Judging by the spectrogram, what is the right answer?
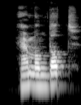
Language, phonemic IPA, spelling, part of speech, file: Dutch, /hɛrˈmɑndɑt/, hermandad, noun, Nl-hermandad.ogg
- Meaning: police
